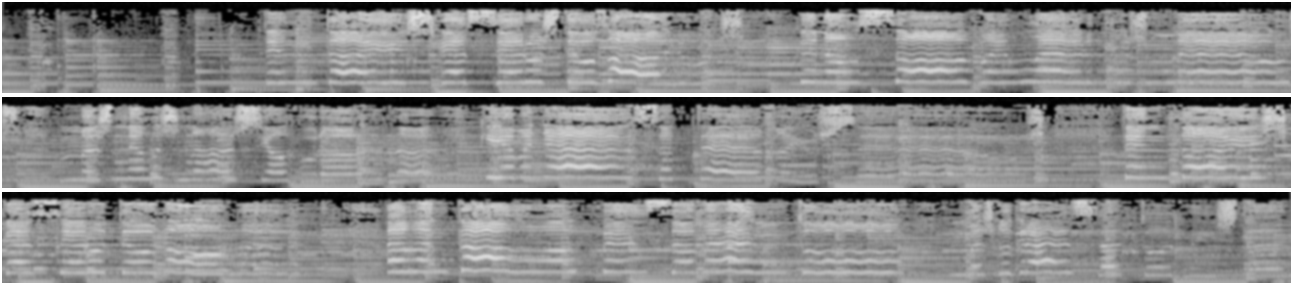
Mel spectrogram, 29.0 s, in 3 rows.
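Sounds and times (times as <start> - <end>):
fado music: 0.0 - 29.0.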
